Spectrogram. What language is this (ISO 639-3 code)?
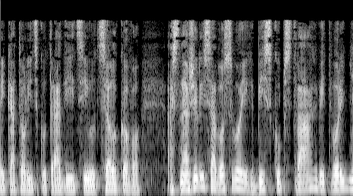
slk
